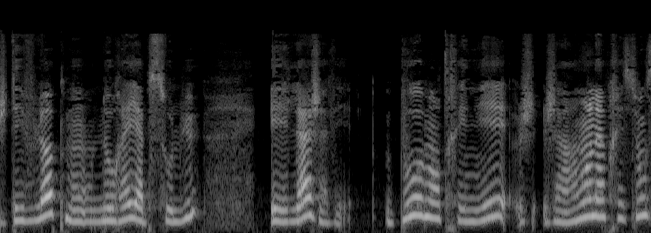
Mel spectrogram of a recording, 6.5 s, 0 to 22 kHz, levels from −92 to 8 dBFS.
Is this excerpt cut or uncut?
uncut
